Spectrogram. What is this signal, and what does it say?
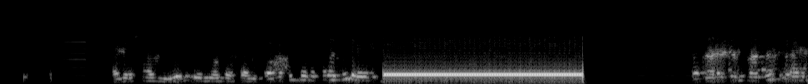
Ringback tone (North America), 440 + 480 Hz, with speech.
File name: rg-1600-unknown- - - .7360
